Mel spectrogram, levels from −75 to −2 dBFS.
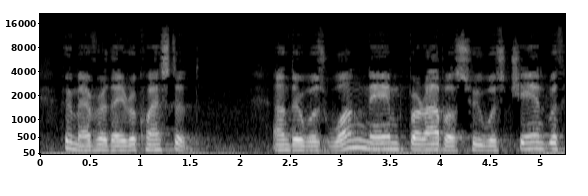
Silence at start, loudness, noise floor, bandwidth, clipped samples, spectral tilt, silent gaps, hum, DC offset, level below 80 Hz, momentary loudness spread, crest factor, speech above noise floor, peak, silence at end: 0 s; -23 LUFS; -45 dBFS; 15 kHz; under 0.1%; -5.5 dB/octave; none; none; under 0.1%; -44 dBFS; 6 LU; 14 dB; 22 dB; -8 dBFS; 0 s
